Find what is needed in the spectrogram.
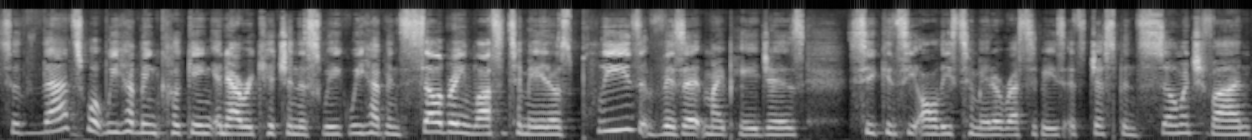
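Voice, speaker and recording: A normal speaking voice moves at a fairly quick pace with hardly any pauses and ordinary pitch variation. The recording is very clean, with a silent background. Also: woman, fairly high pitch for a woman. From New York, then Hawaii as a teen. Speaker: food podcast host, food blogger and cooking instructor. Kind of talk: solo cooking podcast talk. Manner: cheerful, laughs often.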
